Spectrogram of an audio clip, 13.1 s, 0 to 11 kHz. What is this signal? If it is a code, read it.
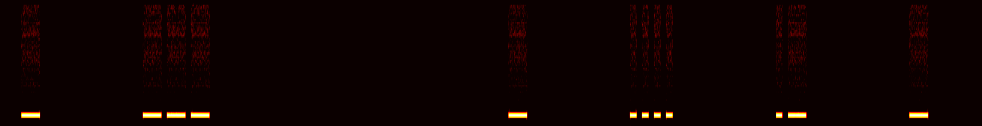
Morse code, heard as a keyed tone, about 15 wpm, spaced as for 5 wpm, 1000 Hz. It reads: TO THAT
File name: qotdfiles / 5wpm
